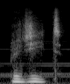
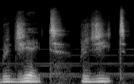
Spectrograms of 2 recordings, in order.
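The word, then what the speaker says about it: Bríd: Brid. Famous Irish saint is pronounced with a long E. Brigitte. Almost like a J sound. Brigitte.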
